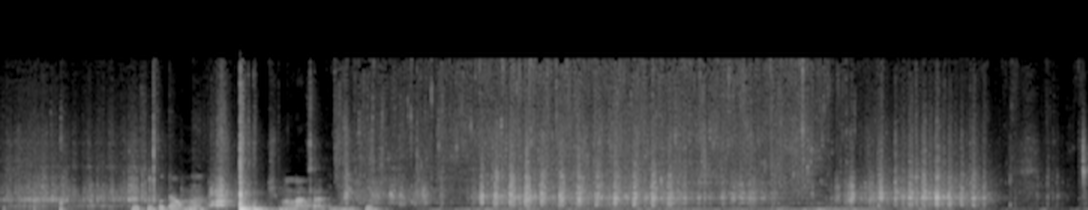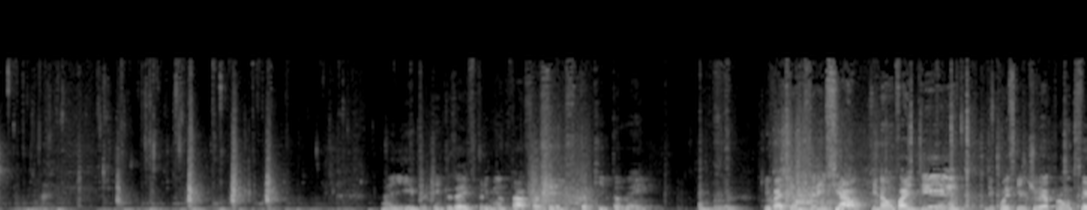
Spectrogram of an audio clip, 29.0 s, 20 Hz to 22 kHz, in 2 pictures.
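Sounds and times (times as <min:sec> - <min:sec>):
wet beans shifting in colander: 0:00.0 - 0:03.2, 0:04.4 - 0:22.6, 0:24.7 - 0:29.0
tap water running onto beans: 0:04.1 - 0:12.0, 0:14.2 - 0:19.6.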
